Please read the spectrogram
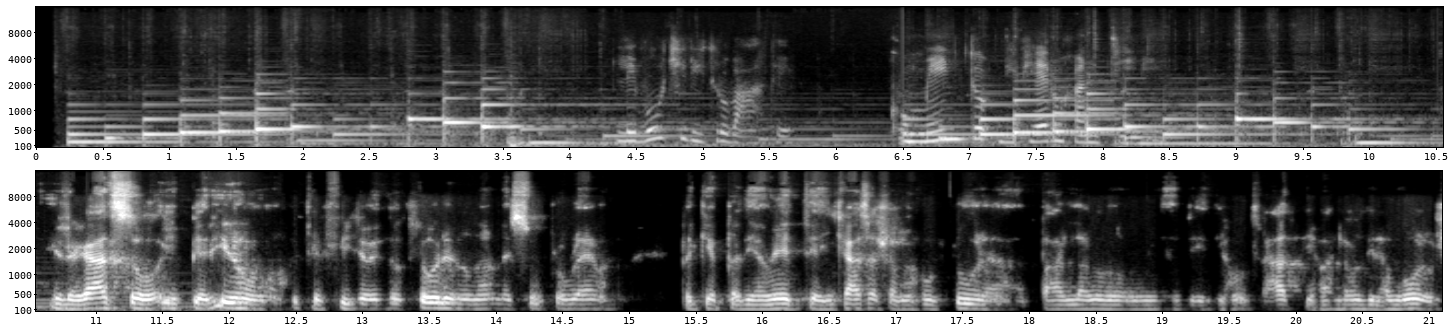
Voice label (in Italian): Narrazione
